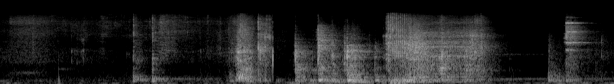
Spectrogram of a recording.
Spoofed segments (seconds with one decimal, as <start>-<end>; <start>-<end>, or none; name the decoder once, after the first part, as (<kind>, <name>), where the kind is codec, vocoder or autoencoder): none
